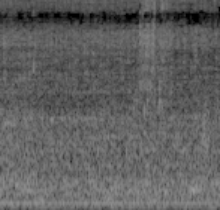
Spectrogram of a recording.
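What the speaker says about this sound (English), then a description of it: "So you can see I'm running the water" Tap water running steadily into a kitchen sink, a continuous close hiss and splash that stays even from start to finish with no talking.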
